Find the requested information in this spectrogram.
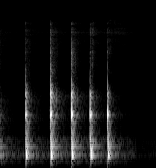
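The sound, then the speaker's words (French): Five sharp knocks on a door, evenly and quickly spaced, each a crisp rap alone against silence. “frappa à la porte”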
